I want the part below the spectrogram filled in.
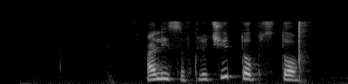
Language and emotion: Russian, positive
